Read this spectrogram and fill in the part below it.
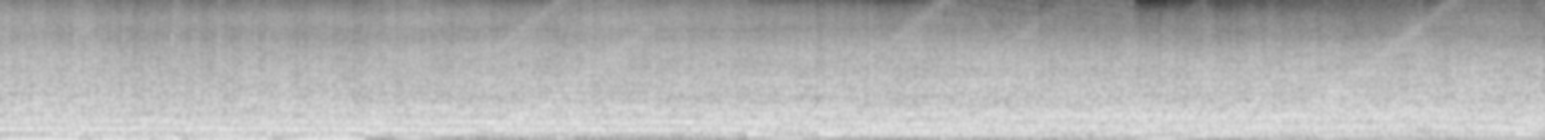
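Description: Race car engines roar loudly as the cars speed past.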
